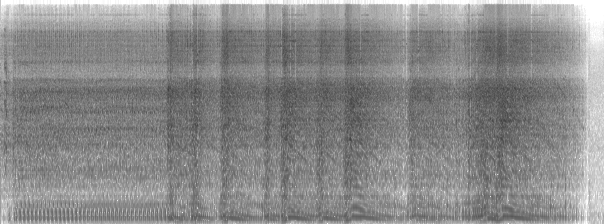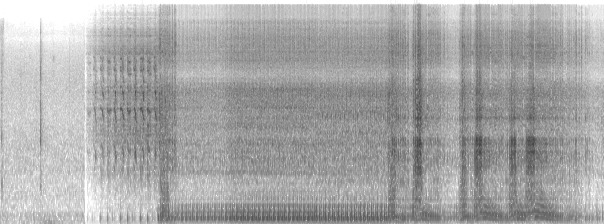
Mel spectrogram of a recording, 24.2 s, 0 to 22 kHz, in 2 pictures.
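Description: A 2021 Yamaha MT07 fitted with an Akrapovic full carbon exhaust revs loudly and repeatedly, with rising and falling engine sweeps, a short quiet gap, then further idling and revving bursts, no talk.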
